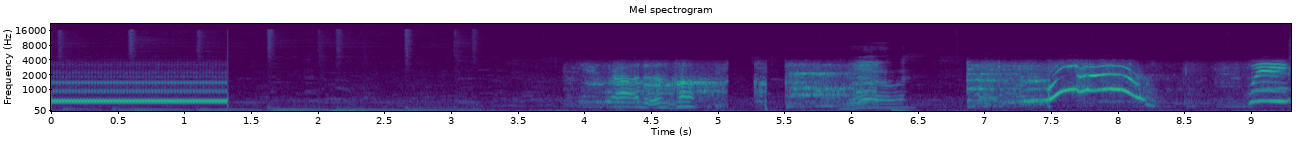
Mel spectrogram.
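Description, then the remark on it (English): A loud, steady telephone tone sounds briefly, followed by a few faint clicks and short beeps as a call is placed on a house phone, then voices come on the line, talking and laughing. “let, us call up …”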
